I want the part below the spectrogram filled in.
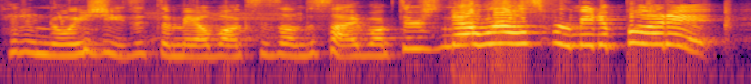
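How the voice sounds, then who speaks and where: A woman in her thirties, hoarse today, chatting casually and thinking aloud as she streams a life-sim game from a desk at home. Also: high voice, animated, fast talker, pushed and bright. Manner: chatty, thinking aloud, frequent little laughs. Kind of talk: casual gameplay commentary. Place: home room, seated at desk.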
